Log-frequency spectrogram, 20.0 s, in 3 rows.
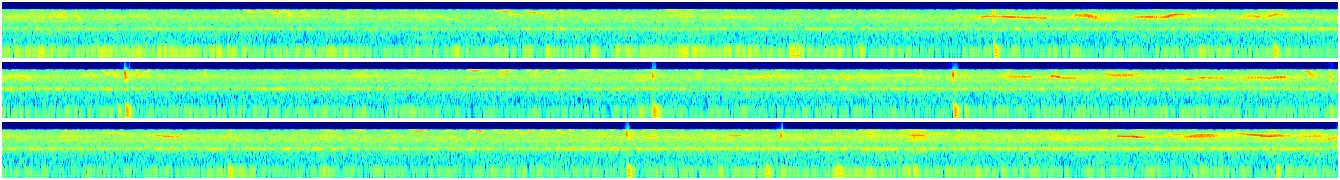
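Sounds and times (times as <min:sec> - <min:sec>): steady low rumble: 0:00.0 - 0:20.0
small birds chirping: 0:09.0 - 0:20.0.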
